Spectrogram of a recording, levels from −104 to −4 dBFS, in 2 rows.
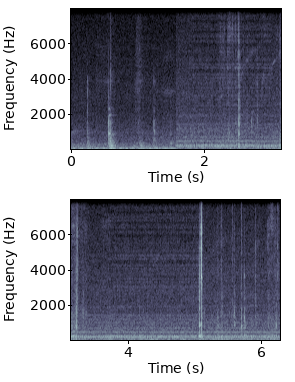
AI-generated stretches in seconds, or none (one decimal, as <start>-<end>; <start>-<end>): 1.8-3.0; 3.7-5.1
